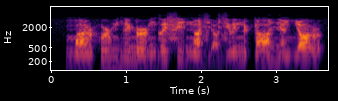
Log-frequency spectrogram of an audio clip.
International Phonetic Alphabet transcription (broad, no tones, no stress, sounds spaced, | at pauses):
m ɑ̃ ɭ h u ɭ m b ĩ ɳ ə˞ ŋ ɡ ə ɪ̯ s i ŋ ɑ̃ zʲ ɑ̰ zʲ u ɪ̯ n ɪ ʈ ɑ̃ nʲ ɑ̃ ʎ ɑ ɭ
